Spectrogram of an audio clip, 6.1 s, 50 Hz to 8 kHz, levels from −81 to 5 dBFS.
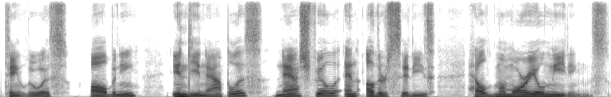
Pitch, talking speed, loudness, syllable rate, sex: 130 Hz, 110 wpm, -18 LUFS, 4.9 syllables/s, male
